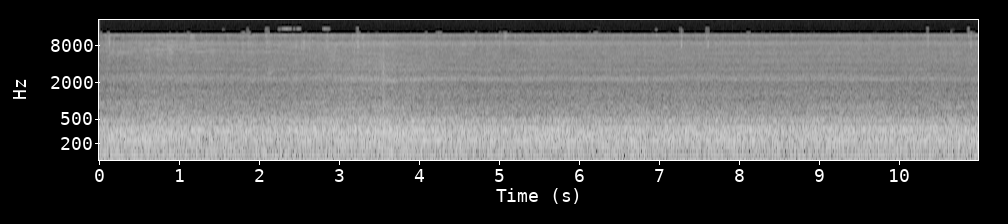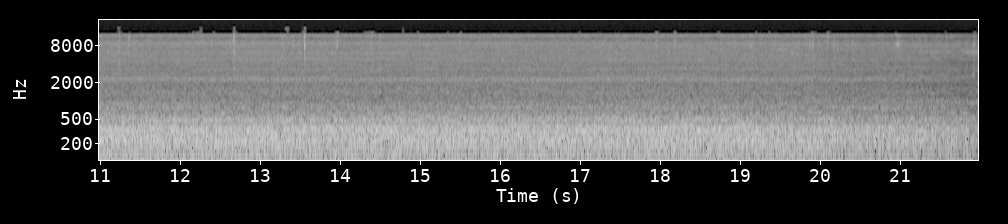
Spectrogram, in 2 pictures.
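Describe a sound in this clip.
A jet's engines roar loudly and steadily inside an aircraft cabin.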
